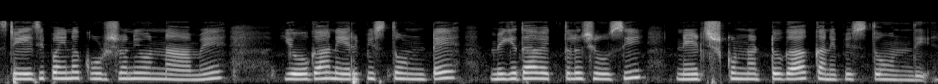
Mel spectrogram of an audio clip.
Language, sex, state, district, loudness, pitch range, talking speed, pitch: Telugu, female, Telangana, Hyderabad, -16 LUFS, 240-270 Hz, 90 wpm, 255 Hz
